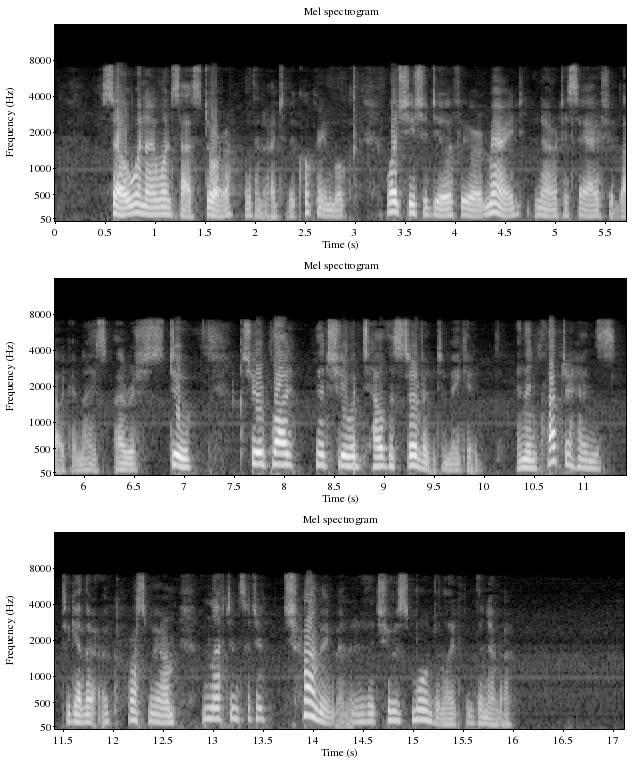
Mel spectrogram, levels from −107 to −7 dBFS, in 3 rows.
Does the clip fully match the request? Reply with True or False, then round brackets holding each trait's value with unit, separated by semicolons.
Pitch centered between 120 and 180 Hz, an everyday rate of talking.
False (140 Hz; 240 wpm)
